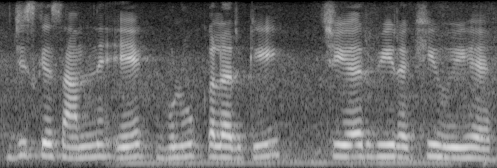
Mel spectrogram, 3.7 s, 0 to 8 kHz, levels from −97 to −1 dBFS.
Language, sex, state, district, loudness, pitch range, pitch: Hindi, female, Bihar, Kishanganj, -23 LUFS, 190-215 Hz, 205 Hz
